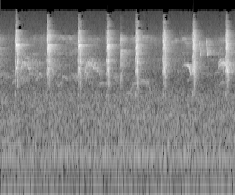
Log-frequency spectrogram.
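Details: A probable lesser spotted woodpecker with an odd, possibly wounded beak gives sharp, harsh, high 'kik' call notes, spaced about half a second to a second apart, over a quiet background.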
